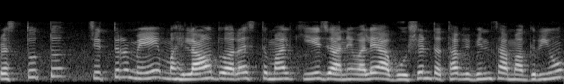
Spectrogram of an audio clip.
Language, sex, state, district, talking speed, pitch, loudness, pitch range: Hindi, female, Bihar, Lakhisarai, 150 wpm, 260 Hz, -18 LUFS, 245-285 Hz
